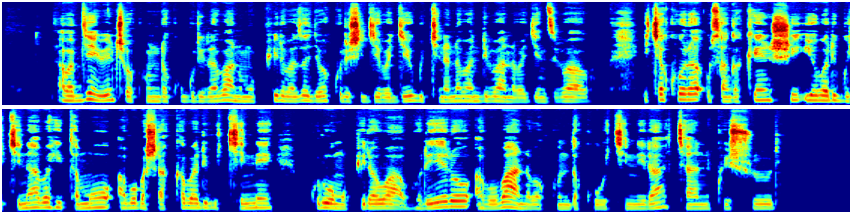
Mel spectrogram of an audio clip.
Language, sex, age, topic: Kinyarwanda, female, 25-35, education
